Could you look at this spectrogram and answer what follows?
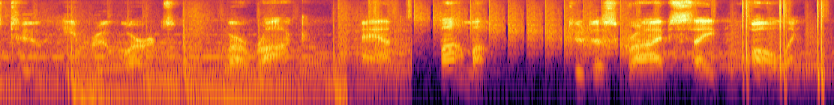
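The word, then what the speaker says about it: בָּמָה: in the Strong's Hebrew Dictionary, and it is pronounced Bama.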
